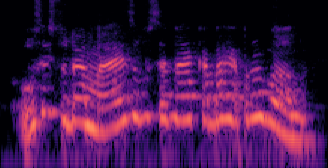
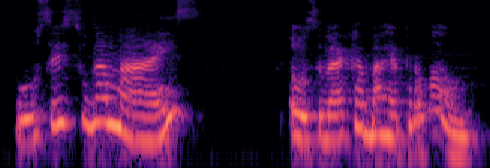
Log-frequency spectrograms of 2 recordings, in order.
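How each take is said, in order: First: It is said quickly with no pause after 'mais'. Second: It is said slowly with a pause after 'mais'. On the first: The speaker is scolding the listener. "numa sequência rápida, tipo, super rápida de informações, eu não vou nem pausar" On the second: The speaker is reflecting on a choice. "se eu tô naquela reflexão, numa mais devagar"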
